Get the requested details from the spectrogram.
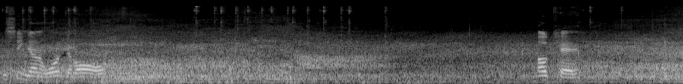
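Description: A crosswalk signal chirps in short electronic bursts nearby.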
